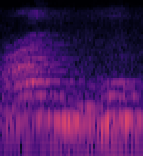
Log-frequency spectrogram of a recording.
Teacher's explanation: अब यहाँ पर हमने अन्हु नहीं पढ़ना है क्योंकि नून साकिन के बाद हुरूफ हल्की में से हा है, सॉरी हा है, इस वजह से हम इसको वर पढ़ेंगे, इजहार करके पढ़ेंगे, गुन्ना नहीं करना।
